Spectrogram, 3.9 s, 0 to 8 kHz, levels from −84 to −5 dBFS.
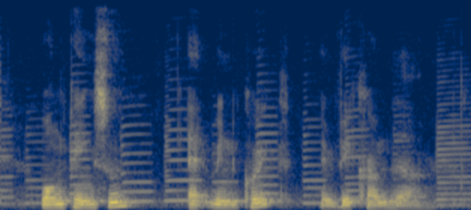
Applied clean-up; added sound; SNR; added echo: none; Wind instrument, woodwind instrument; 15 dB; none.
